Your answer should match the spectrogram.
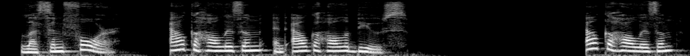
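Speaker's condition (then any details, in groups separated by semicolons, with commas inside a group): No condition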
